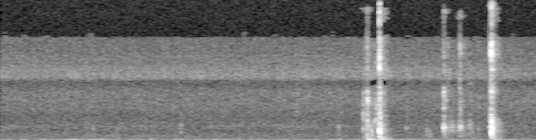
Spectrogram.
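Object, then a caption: Plastic mechanical keyboard. Fingertips press the keys of a cream plastic-case mechanical keyboard fitted with cat and paw-shaped plastic keycaps. After a stretch of faint low hiss, a few scattered, irregular keystrokes come in the last second and a half as short, dry clacks that stop almost instantly.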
